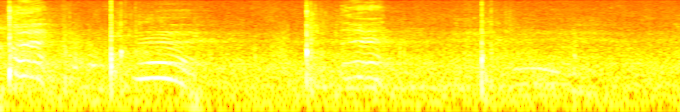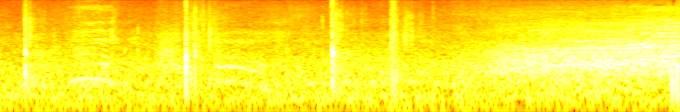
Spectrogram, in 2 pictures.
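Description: Tennis rally on a grass court: sharp racket-on-ball strikes every one to one and a half seconds, several followed by a player's short grunt. Near the end the crowd noise swells as the point is lost on a missed shot, giving up a break of serve.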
